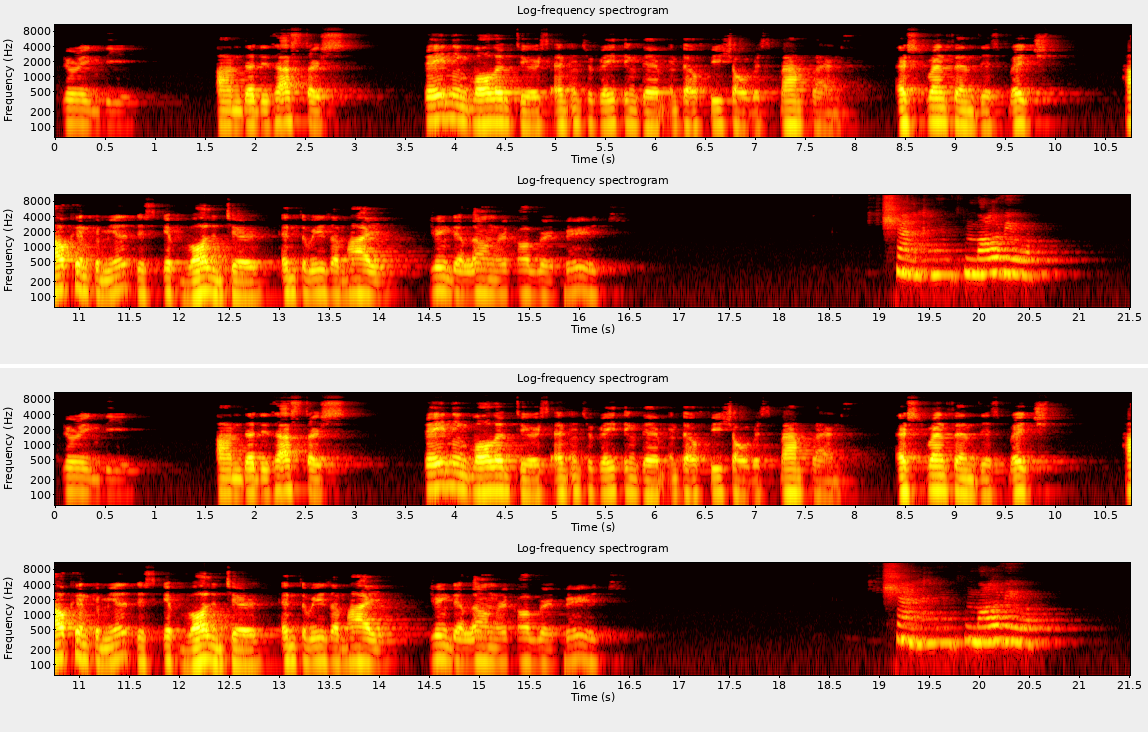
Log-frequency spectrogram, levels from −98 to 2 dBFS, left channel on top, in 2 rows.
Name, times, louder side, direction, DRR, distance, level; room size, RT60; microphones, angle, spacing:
voice 1, 0.1-0.7 1.6-2.9 3.7-7.8 8.4-9.9 10.7-14.1 14.5-16.2, right 1 dB, 10° right, 12 dB, 0.4 m, -25 dB
voice 2, 19.0-20.5, left 2 dB, 70° left, -1 dB, 3.1 m, -30 dB
23.5 x 8.6 x 3.3 m, 0.85 s
head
